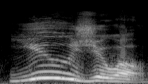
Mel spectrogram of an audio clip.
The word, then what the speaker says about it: usual: three syllables u o that second syllable the one with the underline needs to be voiced put your hand on your throat and feel for the vibration in the second syllable you now put it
